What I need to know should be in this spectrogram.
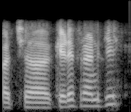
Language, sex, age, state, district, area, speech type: Punjabi, male, 18-30, Punjab, Gurdaspur, rural, conversation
